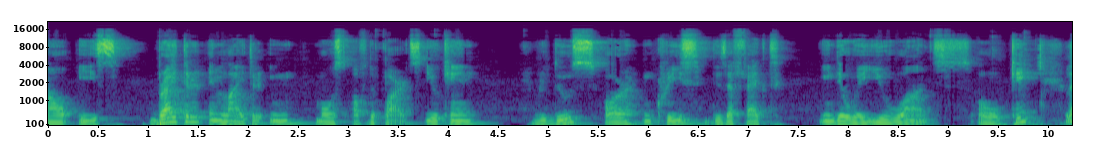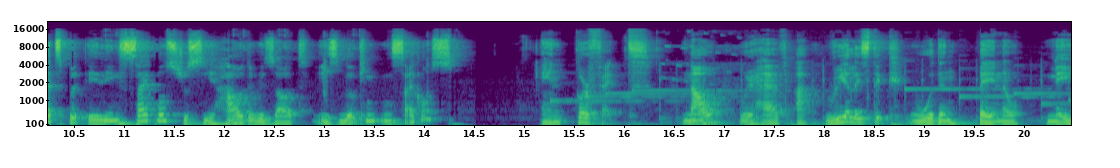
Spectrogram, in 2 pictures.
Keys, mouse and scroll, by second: 3.3-4.7 drag, 9.1 scroll down 1, 9.4-11.4 middle drag, 11.4-13.2 drag, 13.2 z, 14.3 z, 14.9-15.5 middle drag, 15.5-15.9 scroll up 1, 15.9-16.2 middle drag, 16.2 scroll up 2.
